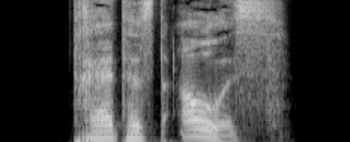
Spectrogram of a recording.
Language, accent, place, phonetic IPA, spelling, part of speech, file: German, Germany, Berlin, [ˌtʁɛːtəst ˈaʊ̯s], trätest aus, verb, De-trätest aus.ogg
- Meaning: second-person singular subjunctive II of austreten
